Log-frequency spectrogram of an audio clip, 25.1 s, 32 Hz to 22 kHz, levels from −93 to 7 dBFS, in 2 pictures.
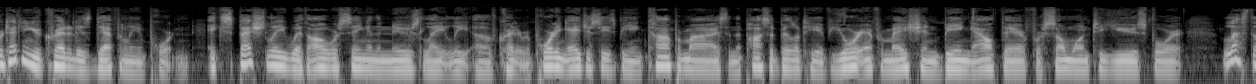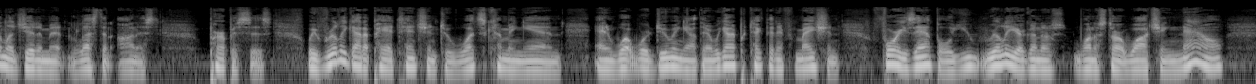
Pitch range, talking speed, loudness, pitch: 100-125 Hz, 180 wpm, -27 LUFS, 110 Hz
